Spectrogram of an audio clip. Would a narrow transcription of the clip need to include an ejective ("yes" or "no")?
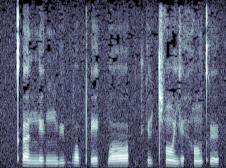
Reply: yes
